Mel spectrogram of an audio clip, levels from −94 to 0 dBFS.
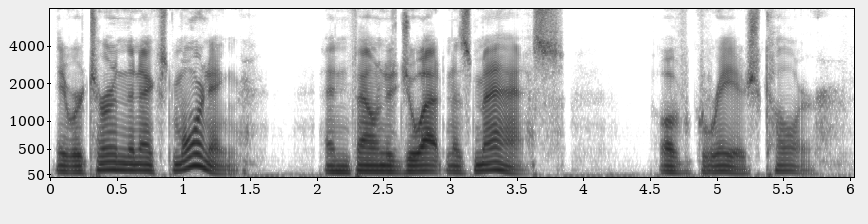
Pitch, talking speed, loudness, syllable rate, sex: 105 Hz, 120 wpm, -18 LUFS, 4.0 syllables/s, male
